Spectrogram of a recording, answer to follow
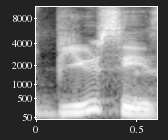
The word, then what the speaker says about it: Buc-ee's: How do you pronounce it? Buc-ee's? Oh, Oh. it's Busey's.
